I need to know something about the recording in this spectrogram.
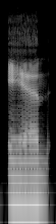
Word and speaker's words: an: The word "an," okay, is a short A. But typically we pronounce it with a short E. Okay, and I like to tell students when you have an engine, okay, it's going to be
